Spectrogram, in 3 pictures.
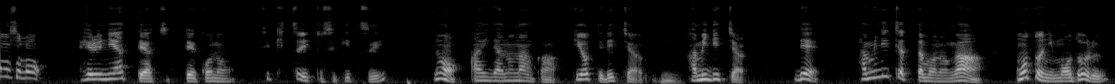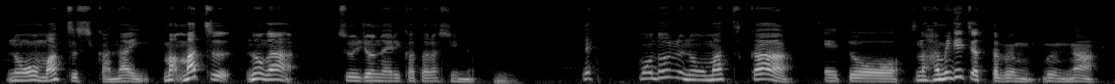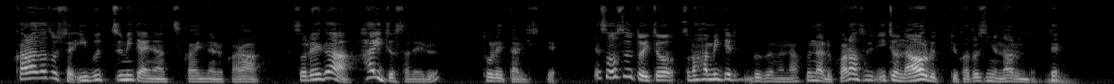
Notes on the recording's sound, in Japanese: ステレオマイク アプリを試してみた雑談。深夜27時のぐだぐだお喋りです。IPhone13を使用。IPhoneの前面マイク（Stereo）。ファイル形式 PCM 48kHz 23bit Float。システムの音声処理 自動。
